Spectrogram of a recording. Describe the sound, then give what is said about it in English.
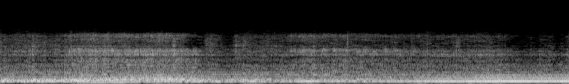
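A car engine rumbles steadily, a low continuous drone that shifts slightly in pitch as the car starts off after someone walks over and gets in, then keeps driving. “I could hear his steps coming over to the car, and then getting in, and then we were starting off.”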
